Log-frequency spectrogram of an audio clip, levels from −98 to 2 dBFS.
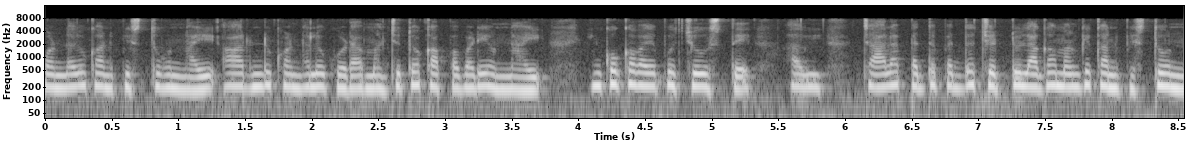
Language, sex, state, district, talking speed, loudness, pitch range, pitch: Telugu, female, Andhra Pradesh, Chittoor, 145 wpm, -18 LUFS, 195-215 Hz, 205 Hz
